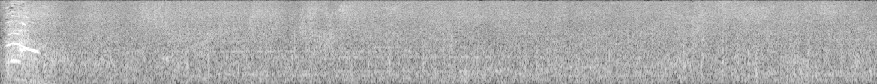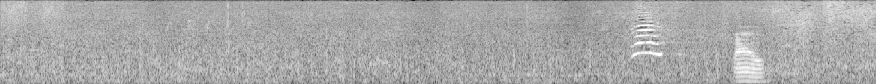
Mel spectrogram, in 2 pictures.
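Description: A large flying creature screeches in short cries.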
